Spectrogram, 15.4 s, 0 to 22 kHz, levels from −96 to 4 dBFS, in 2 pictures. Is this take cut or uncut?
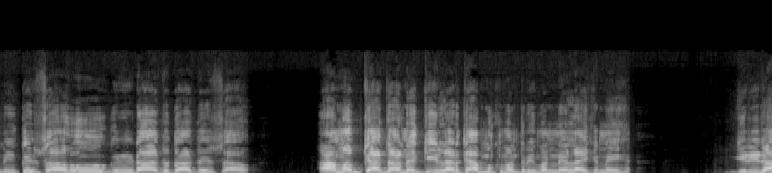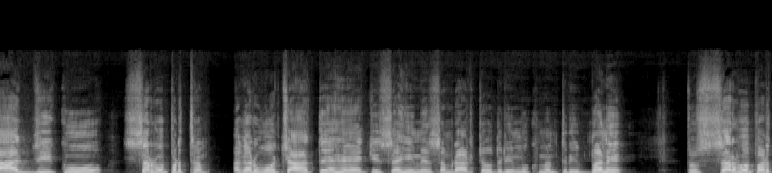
cut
